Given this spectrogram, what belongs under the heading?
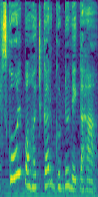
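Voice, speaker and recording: A woman narrating a scripted bedtime story in an expressive storytelling manner. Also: on the high side, normal speed, music in the background.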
